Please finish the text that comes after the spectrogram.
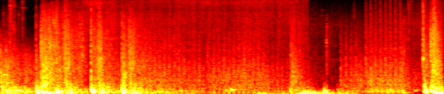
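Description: Rapid automatic gunfire from Call of Duty Modern Warfare rattles in dense, overlapping bursts during a competitive hardpoint match. A short lull comes near the end before another quick volley, all loud and close with no voice over it.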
